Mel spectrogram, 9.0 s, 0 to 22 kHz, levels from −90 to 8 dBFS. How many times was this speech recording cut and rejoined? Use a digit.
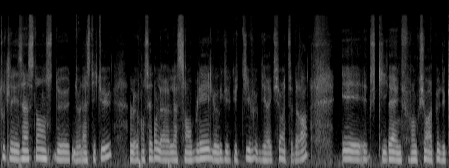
7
